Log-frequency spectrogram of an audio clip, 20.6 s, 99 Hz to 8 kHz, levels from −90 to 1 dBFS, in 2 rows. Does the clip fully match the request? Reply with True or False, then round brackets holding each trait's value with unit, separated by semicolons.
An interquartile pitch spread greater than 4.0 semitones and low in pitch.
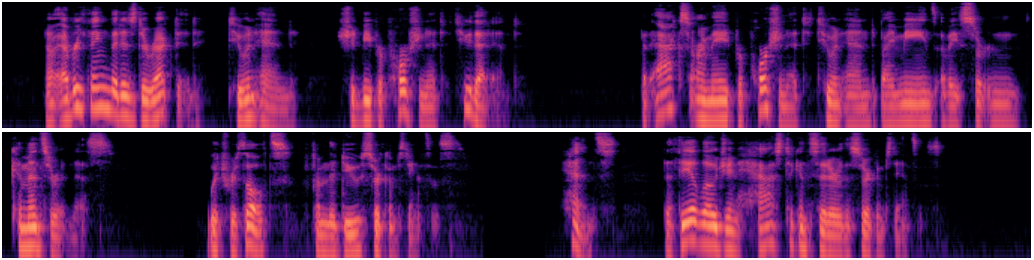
True (5.1 semitones; 125 Hz)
